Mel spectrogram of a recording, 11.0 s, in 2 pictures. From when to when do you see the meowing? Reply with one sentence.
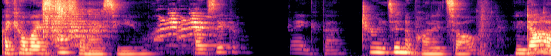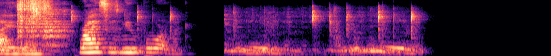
The meowing can be heard from 0.4 to 2.4 s and from 5.7 to 6.2 s.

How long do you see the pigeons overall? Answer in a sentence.
The pigeons can be heard for 5 seconds in total.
